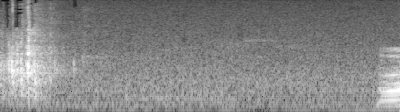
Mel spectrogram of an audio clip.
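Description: A brief rattle of hard plastic fishing lures handled in a tackle-cabinet drawer at the very start, then quiet room tone.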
